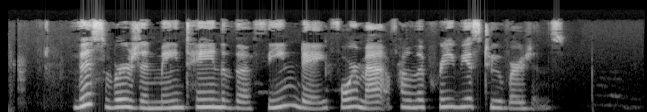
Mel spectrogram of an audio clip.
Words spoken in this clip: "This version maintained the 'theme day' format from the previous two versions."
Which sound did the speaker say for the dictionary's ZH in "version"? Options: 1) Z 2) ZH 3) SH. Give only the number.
2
